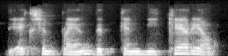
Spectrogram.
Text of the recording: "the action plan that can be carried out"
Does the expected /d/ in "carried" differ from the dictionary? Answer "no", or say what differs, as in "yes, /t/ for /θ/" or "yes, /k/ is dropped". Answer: yes, /d/ is dropped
